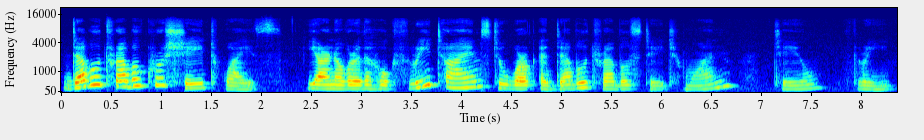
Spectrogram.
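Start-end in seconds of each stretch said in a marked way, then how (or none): 6.2-8.3 quiet murmured count under the breath; soft counting. Real, not acted. Counting stitches for crochet viewers, softly murmured.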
